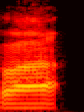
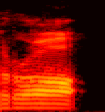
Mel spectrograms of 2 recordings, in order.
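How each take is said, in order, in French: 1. Le r est léger et fin, pas vélarisé. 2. Le r est lourd et épais, vélarisé. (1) "on dit pas ra" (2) "on dit ra"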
